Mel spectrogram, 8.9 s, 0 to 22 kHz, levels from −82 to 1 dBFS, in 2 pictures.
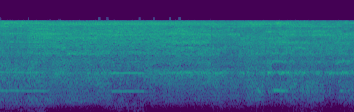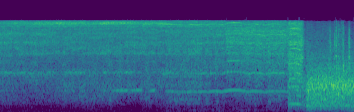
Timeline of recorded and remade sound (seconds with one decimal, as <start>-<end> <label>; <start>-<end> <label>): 0.0-0.6 recorded; 0.6-1.4 remade; 1.4-1.8 recorded; 1.8-6.5 remade; 6.5-8.9 recorded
